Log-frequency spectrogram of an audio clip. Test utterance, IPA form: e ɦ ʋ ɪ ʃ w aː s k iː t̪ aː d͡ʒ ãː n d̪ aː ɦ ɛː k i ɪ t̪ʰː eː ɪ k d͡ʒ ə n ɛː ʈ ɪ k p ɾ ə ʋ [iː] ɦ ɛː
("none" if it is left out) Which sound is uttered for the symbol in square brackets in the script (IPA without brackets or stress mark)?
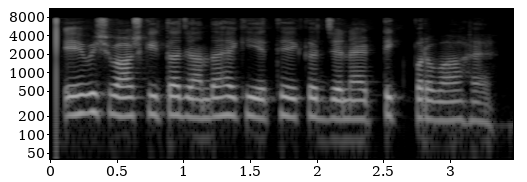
aː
